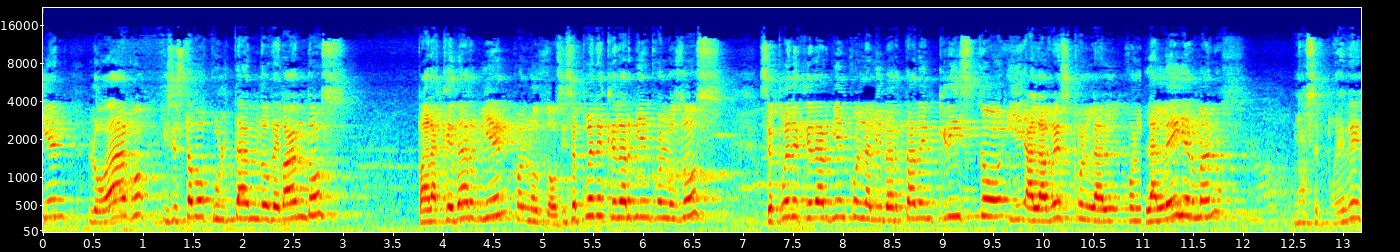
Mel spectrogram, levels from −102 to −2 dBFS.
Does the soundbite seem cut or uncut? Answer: cut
